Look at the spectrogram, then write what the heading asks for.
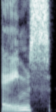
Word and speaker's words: AMHS: Le système d'habitation d'urgence multi-espèce adaptatif AMHS prononcé AIMS était la dernière innovation technologique de l'empire zaien.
